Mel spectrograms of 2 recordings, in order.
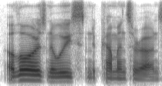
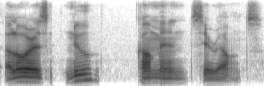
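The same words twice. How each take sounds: First: High, loud parroting of his French; mocking echo with a punched first word; child mimicking tutor. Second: Exasperated lesson opener, trailing slowly; angry French tutor. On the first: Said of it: "And I say". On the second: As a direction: stretch out the French like a stern tutor. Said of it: "He says". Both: A narrator's reading.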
